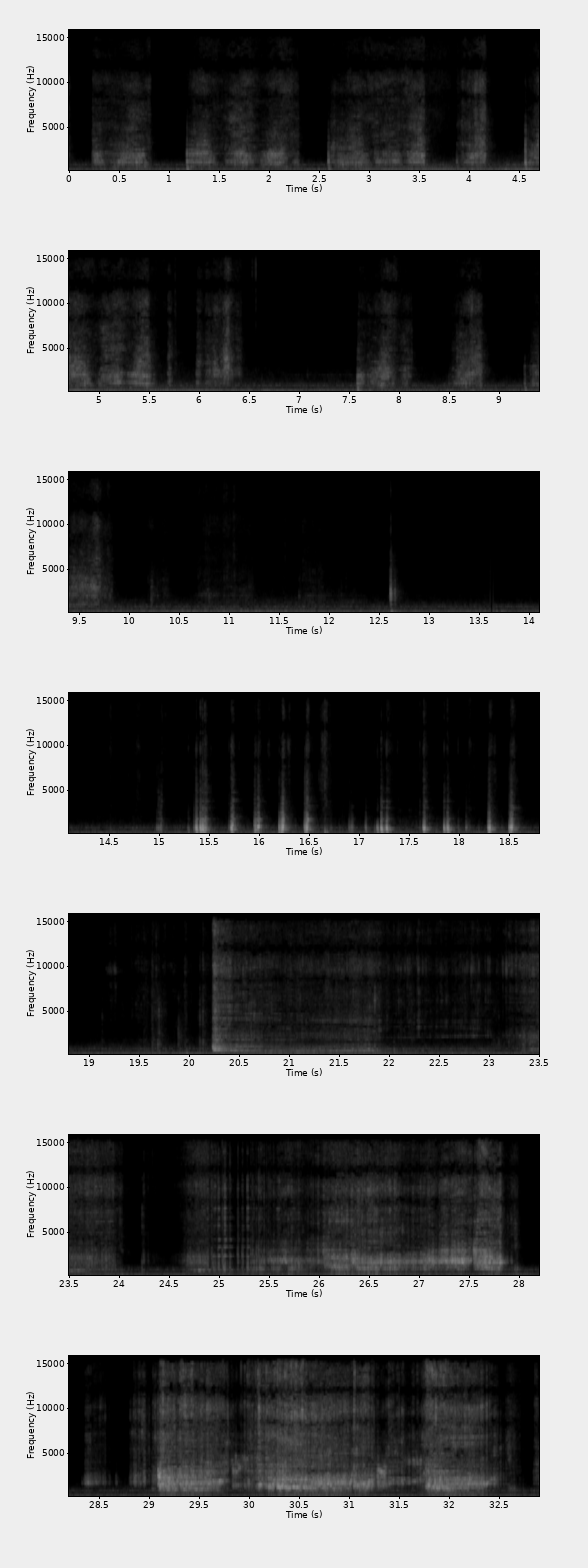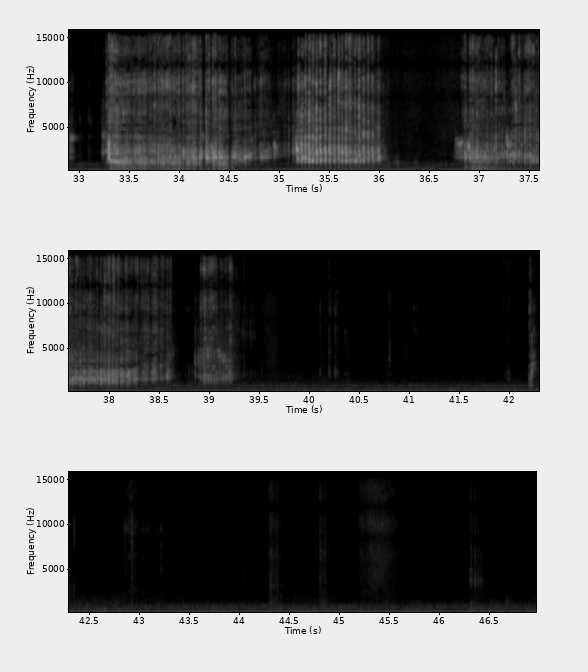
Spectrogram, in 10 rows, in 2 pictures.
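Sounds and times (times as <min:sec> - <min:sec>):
slime scraping in a container: 0:20.2 - 0:36.2.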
